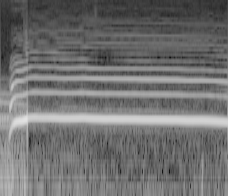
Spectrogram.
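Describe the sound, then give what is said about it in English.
A dog named Sesame and a person howl together over the city from a hill, one long, sustained note that swoops up at the start and then holds steady, fairly loud, with no talking. “It felt good to howl over the city, with voices that were banding together when our bodies could not.”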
